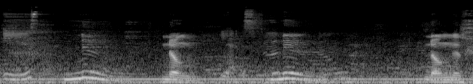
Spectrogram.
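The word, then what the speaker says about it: หนึ่ง: And 1 is nung.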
